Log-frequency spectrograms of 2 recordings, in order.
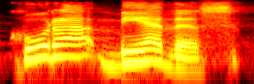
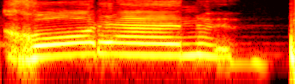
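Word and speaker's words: kourabiedes: Let me phonetically work it out, because I want people to be able to see. That looks like corambithis. Corambithis, right? So that's what I said. And my wife's like, what the hell do you want corned beef for? We got ham here. And I knew I was pronouncing it wrong.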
